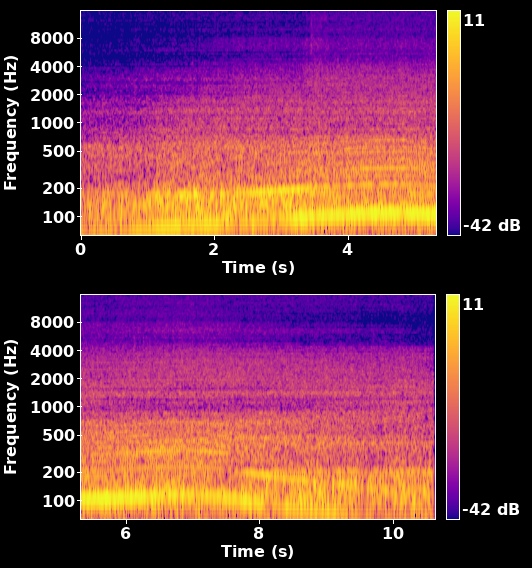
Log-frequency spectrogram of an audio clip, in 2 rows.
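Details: 2016 Toyota Avensis III 1.8 driving: low steady drone under road rumble while cruising, swelling a little mid-run; owner suspects CVT humming, not confirmed.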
